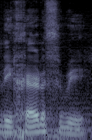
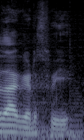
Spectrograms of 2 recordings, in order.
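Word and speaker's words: Diggersby: ¿Cómo se pronuncia el nombre de Digersby? Yo siempre decía Daggersby.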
